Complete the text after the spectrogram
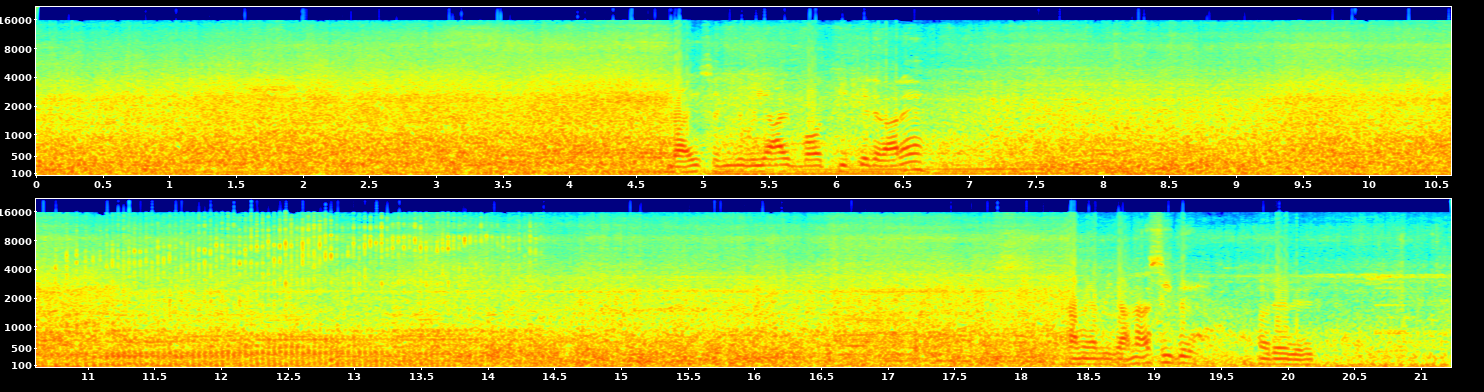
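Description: A single-cylinder sport motorcycle cruises along a road.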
